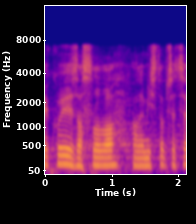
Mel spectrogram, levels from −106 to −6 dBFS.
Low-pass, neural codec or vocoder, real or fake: 7.2 kHz; none; real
